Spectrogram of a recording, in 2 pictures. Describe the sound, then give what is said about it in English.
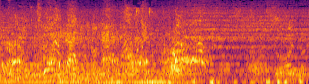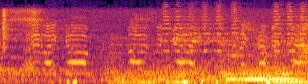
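A dog biting at a man's foot yips, whimpers and barks in short, excited bursts under steady background tones, while people talk over it. “He's not fazed by this dog at all biting his foot.”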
